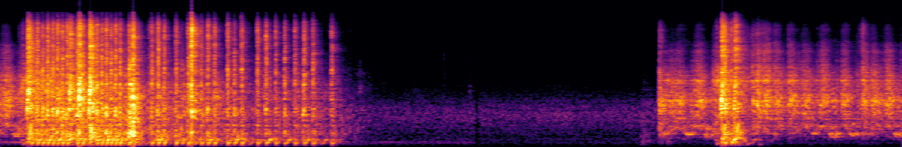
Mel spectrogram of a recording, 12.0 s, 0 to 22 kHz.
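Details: Mystery non-36 hp flat-four bought for a 1959 VW rag top, on its first start attempt with the coil hot-wired. It fires up uneven and lumpy, stumbles, dies and restarts ragged, like it is missing on a cylinder. Cause suspected, not confirmed.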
